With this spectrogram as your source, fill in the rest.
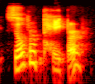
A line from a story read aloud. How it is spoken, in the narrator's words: exclaimed the Admiral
